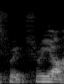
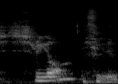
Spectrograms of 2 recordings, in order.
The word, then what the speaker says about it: Theron: Charlize Theron. I always say her last name wrong.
